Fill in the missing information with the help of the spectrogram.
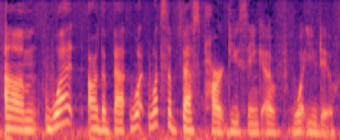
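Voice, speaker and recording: A woman's voice: lowish voice, animated, moderate pace, slight background noise. A woman in her forties hosting a sponsored TV studio interview, upbeat and affirming toward her guest. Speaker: TV host. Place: TV studio set, seated on a sofa. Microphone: lapel mic.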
